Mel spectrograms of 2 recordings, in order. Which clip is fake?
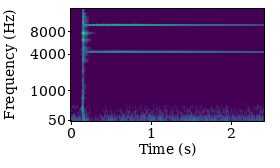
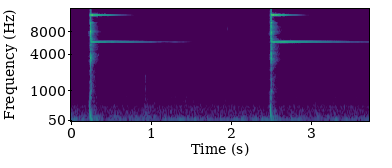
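The second.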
